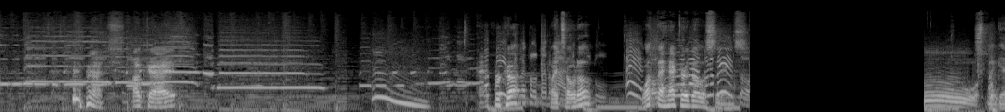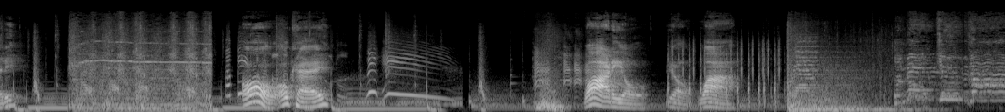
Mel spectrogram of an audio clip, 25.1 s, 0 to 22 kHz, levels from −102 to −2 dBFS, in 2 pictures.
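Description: The audio has one audio dropout to silence, running from 9.37 s to 11.56 s. The sound cuts off abruptly mid-flow and returns just as abruptly about 2.19 s later. The gap is silent with no room tone or noise floor, so whatever occurred during it is unrecoverable. The cause is likely a brief loss of the input signal, such as a disconnected device, a failed link or an accidental mute, while the recorder kept writing silence.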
